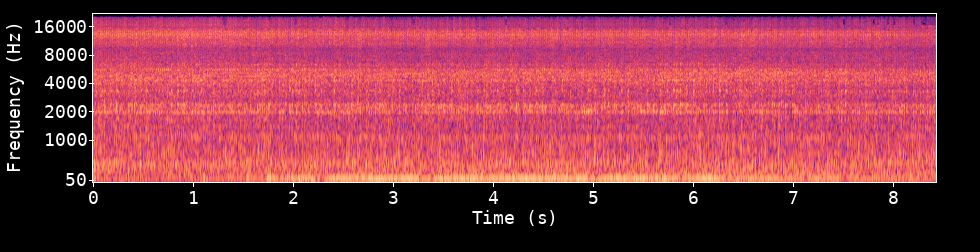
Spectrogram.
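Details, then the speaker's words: Sea-Doo RXT personal watercraft on water hose with oil pressure gauge fitted, idling to warm up: steady low idle with a faint constant high-pitched warning tone; gauge shows no oil pressure, owner unsure if gauge works, cause unknown. "Maybe it's just not working. I mean, I've used it before. I can probably test it somewhere on a different machine and see what it's got, but that would just be crazy to have no oil pressure."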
